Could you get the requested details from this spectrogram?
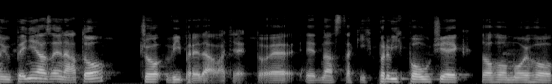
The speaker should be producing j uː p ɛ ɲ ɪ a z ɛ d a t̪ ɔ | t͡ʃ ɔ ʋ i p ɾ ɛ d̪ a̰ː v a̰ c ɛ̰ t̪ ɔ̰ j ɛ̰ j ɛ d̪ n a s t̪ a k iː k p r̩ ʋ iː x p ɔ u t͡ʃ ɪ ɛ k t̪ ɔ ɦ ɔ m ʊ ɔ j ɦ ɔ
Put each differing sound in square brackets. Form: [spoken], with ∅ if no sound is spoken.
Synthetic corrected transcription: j uː p ɛ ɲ ɪ a z ɛ [n] a t̪ ɔ | t͡ʃ ɔ ʋ i p ɾ ɛ d̪ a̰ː [ʋ] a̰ c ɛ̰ t̪ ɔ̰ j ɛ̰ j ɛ d̪ n a s t̪ a k iː [x] p r̩ ʋ iː x p ɔ u t͡ʃ ɪ ɛ k t̪ ɔ ɦ ɔ m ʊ ɔ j ɦ ɔ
